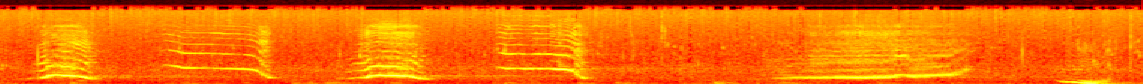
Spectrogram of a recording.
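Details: Series of whale song units alternating arched moans and level tones that slide steeply downward, about every one to two seconds, then a longer wavering moan and a brief low downward rumble at the close.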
